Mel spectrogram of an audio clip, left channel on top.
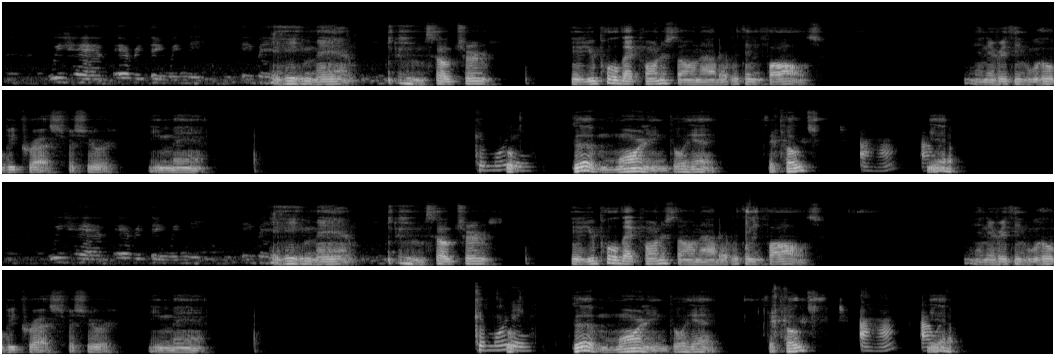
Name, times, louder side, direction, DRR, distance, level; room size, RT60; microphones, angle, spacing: voice 1, 0.0-2.9 3.7-4.1, left 4 dB, 55° left, 0.6 m, -39 dB
voice 2, 2.7-3.6 3.9-4.9 5.7-8.2 9.6-11.7 12.0-12.6 15.6-15.7 16.2-17.7 18.2-18.7 19.8-20.0, left 1 dB, ahead, 0.3 m, -25 dB
voice 3, 15.2-15.8 18.2-18.7 19.1-20.0, right 7 dB, 80° right, 0.4 m, -32 dB
6.8 x 2.8 x 2.5 m
head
